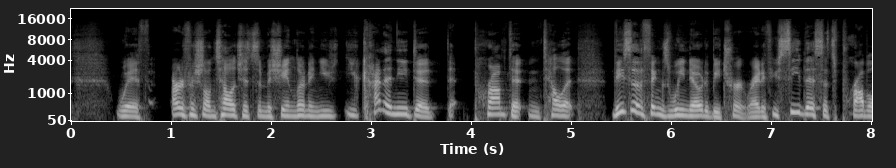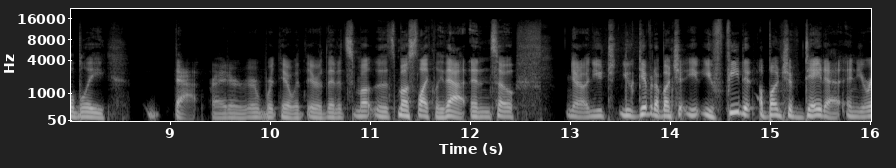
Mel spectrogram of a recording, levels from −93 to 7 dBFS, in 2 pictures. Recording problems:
abrupt cut into speech; at the end

